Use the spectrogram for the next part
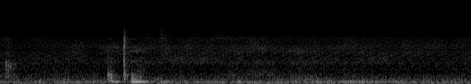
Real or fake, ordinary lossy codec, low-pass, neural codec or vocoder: fake; none; 7.2 kHz; codec, 16 kHz, 0.9 kbps, LongCat-Audio-Codec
